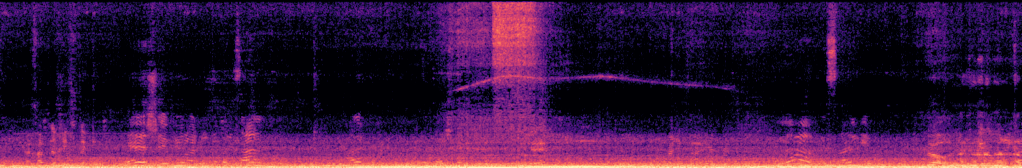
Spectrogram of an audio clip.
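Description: Steady engine and road rumble of a moving bus heard from inside the passenger cabin, its engine tones shifting in pitch. About six seconds in, the sound swells louder with a brief hiss.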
